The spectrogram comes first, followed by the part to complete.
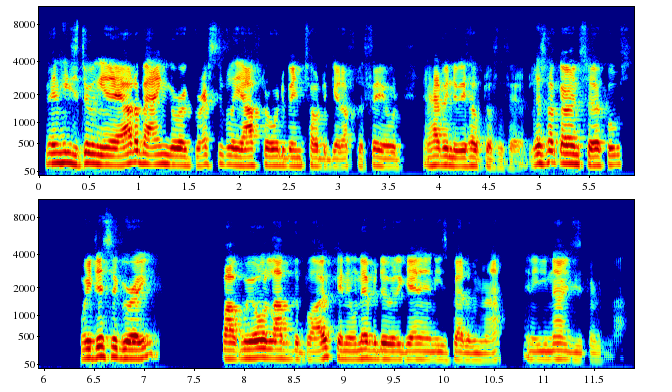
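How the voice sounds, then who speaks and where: A man's voice: mid-range voice, fast, fairly bright tone, lo-fi sound. A man giving opinions on sport as a podcast co-host, blunt, emphatic and heated.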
